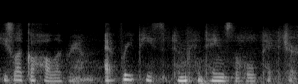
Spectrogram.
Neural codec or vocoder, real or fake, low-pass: codec, 24 kHz, 0.5 kbps, DualCodec; fake; 7.2 kHz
